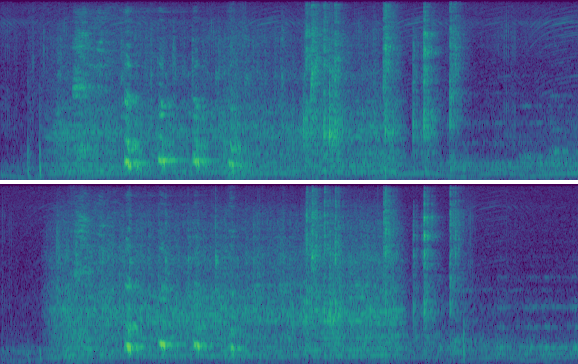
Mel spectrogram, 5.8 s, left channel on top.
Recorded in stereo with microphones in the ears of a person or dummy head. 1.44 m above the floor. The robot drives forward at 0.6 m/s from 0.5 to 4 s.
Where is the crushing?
40° left (ahead or behind), 6.5 m.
